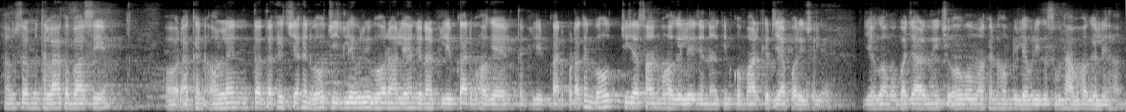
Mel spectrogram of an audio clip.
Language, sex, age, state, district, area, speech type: Maithili, male, 18-30, Bihar, Darbhanga, rural, spontaneous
